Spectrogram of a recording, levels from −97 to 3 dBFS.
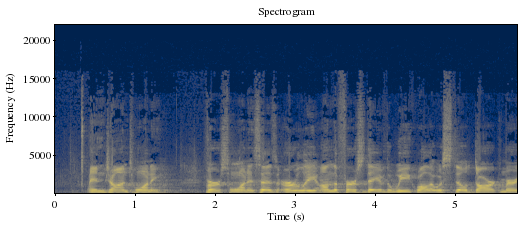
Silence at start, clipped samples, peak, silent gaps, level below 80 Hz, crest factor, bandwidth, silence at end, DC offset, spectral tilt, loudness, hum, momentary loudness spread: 0.35 s; under 0.1%; -6 dBFS; none; -68 dBFS; 14 dB; 14.5 kHz; 0 s; under 0.1%; -5 dB/octave; -20 LUFS; none; 4 LU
